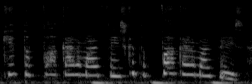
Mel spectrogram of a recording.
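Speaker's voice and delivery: very high mock yell, held back in volume; squeaky retold tirade; mock going off. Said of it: "I'm just sitting there going off".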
